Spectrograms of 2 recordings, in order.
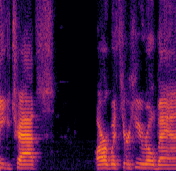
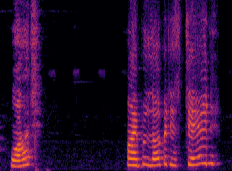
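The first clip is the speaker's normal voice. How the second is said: very high, squeaky put-on character voice; 11 semitones higher than usual. Voicing a character in a scene: squeaky put-on voice. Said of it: "Gotta do the squeaky voice".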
